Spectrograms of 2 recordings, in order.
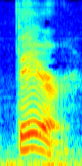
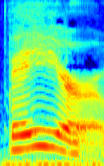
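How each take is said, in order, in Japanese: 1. 'ee'の滑音は落ちて、'there'のように聞こえます。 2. 母音は完全な'ay'の滑音を保ちます。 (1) "there になります" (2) "ネイティブはthey のイの音を省略して発音することがあるからなんですね"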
